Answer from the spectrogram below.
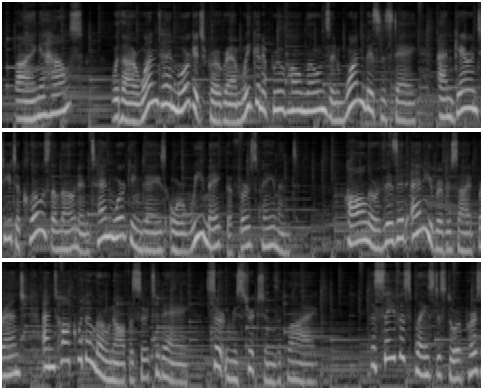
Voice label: Narration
